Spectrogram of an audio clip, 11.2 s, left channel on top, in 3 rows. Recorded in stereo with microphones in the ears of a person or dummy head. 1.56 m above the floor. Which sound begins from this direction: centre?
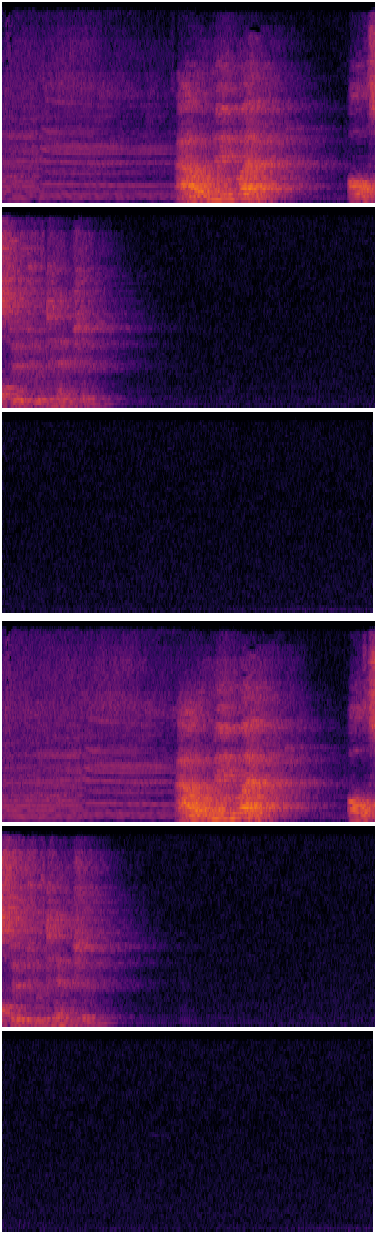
A woman speaking, at 1.7 s.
